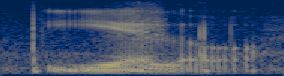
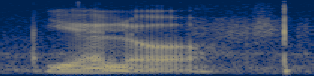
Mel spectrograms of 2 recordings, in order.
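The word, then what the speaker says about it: hielo: going skating on ice you would say sobre yellow sobre yellow now remember this each at the beginning of yellow is silent ok so there we've learned the difference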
